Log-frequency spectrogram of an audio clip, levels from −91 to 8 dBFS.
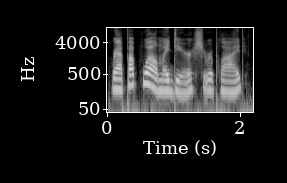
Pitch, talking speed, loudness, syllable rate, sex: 180 Hz, 190 wpm, -18 LUFS, 4.2 syllables/s, female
